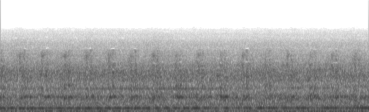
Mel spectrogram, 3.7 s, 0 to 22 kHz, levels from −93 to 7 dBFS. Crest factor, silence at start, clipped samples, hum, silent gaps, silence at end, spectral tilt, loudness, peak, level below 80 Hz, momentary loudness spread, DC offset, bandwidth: 12 dB; 0 s; under 0.1%; none; none; 0 s; -8.5 dB/octave; -23 LUFS; -8 dBFS; -30 dBFS; 1 LU; 0.4%; 6.4 kHz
